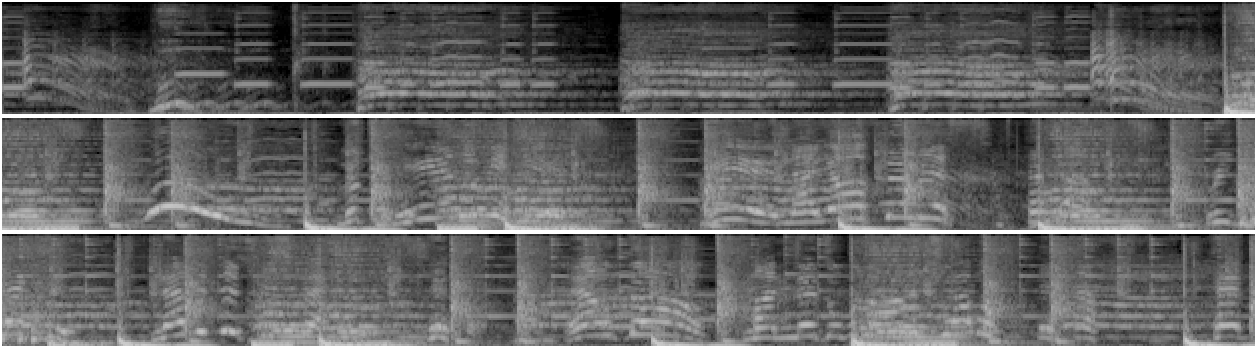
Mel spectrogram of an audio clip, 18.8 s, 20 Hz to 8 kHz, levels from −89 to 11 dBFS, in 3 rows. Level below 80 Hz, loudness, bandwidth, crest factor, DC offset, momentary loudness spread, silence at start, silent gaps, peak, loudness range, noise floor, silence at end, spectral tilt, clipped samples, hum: -24 dBFS; -22 LUFS; 7.6 kHz; 16 dB; under 0.1%; 17 LU; 0 s; none; -6 dBFS; 12 LU; -42 dBFS; 0 s; -5.5 dB/octave; under 0.1%; none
